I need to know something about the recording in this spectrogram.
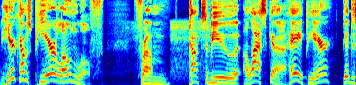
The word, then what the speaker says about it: Kotzebue: longest distance but here comes pierre lonewolf from kotzebue alaska hey pierre good to see you hello there how are you doing i'm good did i pronounce cups of you correctly yes uh kotzebue or chikita rook in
